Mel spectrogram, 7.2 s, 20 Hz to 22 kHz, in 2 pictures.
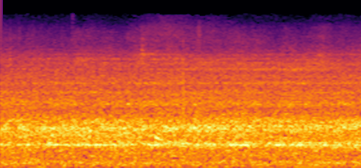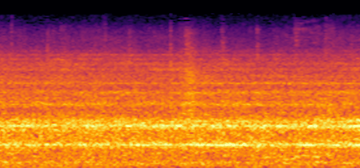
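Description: Steady running noise of an E4 series Max double-deck Shinkansen heard inside the passenger cabin: an even rumble with a steady whine held over it.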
